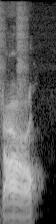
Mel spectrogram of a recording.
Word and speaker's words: Daryl: watch him for is Daryl or if you're from the south darl where Daryl's one syllable somehow Trev my name is two syllables but Daryl is one darl all right all right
